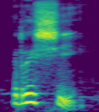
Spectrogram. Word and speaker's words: ऋषि: इसे हम उच्चारण करते समय री के ध्वनि से उच्चारण करना है। उदाहरण के लिए हिंदी में शब्द है ऋषि, इसे हम री से ही ध्वनि के साथ बोलना होगा।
